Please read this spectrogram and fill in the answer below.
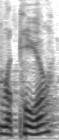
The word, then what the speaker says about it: rapport: So the word rapport I guess because it's from French or something, you don't pronounce the T at the end.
